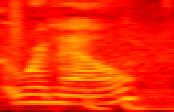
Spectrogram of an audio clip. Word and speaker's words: Ronnell: is your full name my name is Rennell that is how it's pronounced it is also my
